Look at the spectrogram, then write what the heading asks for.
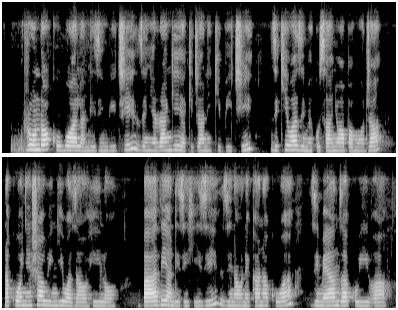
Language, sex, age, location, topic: Swahili, female, 36-49, Kisumu, agriculture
